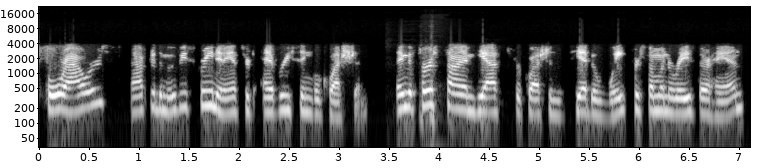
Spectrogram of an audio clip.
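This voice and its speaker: A man's voice: fairly high pitch, no room sound. Male radio guest from Southern California, loose rambling delivery, phone-quality audio, dry. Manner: loose, rambling, crude humor with many fillers. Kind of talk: casual radio interview. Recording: tinny phone-line sound.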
